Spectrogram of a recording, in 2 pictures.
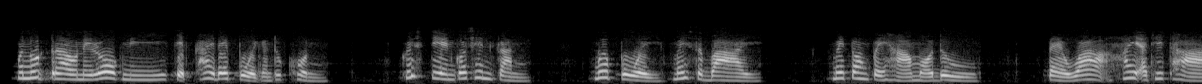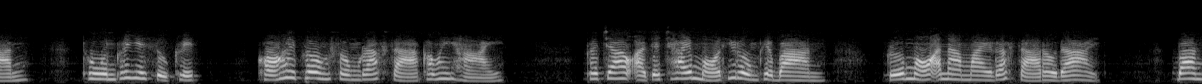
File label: good news short thai central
